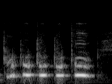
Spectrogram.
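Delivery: put-on high playful baby-talk poops; silly high voice playing with a baby. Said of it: "someone's like".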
